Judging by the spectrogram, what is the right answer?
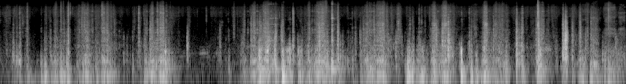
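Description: Irregular rustling, scraping and clicking as heavy copper wire is pulled through a homemade wooden screw-blade wire stripper and its PVC insulation is handled with gloved hands.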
